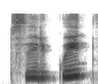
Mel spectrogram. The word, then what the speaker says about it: circuit: Circuito, circuit, circuit, muy bien, sin la T.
